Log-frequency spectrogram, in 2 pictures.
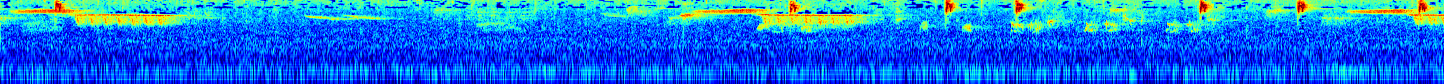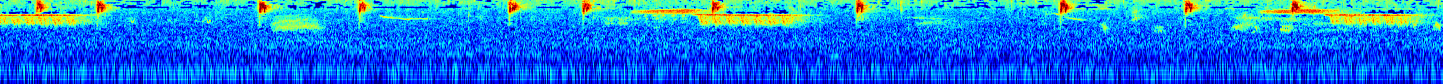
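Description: Bird chirps: a short high note followed by a buzzing trill of about a second, repeating about every seven seconds, with sharp high chirps scattered between, over a steady low hum.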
